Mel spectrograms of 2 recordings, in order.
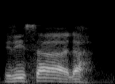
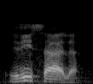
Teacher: So obviously, when there is a kasra, the ra will be light.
